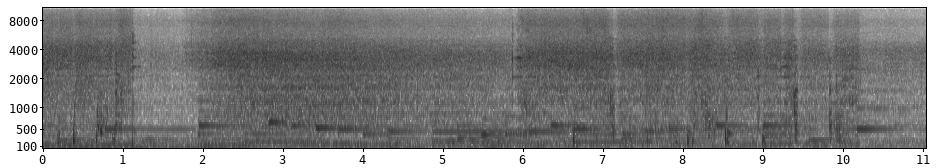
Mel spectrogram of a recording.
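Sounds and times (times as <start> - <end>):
background music: 0.0 - 11.0
masala sizzling in oil: 0.0 - 11.0
spoon scraping a metal pan: 5.8 - 10.2.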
